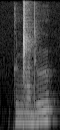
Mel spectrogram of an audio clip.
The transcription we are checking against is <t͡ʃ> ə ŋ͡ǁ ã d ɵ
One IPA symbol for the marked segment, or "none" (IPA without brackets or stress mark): k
